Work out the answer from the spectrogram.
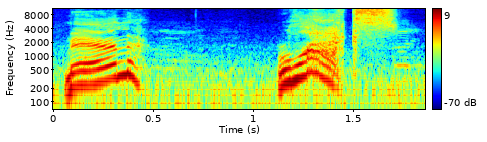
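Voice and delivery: high, urgent protest; alarmed backpedal. Acted. Wrestler whose joke went wrong, high alarmed backpedal. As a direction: plead it was only kidding, voice shooting up. Backpedals after rival takes him seriously.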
